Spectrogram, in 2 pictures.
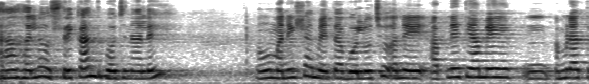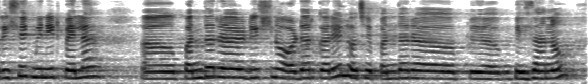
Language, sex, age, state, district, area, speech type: Gujarati, female, 45-60, Gujarat, Surat, rural, spontaneous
